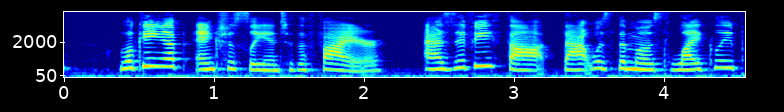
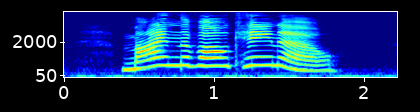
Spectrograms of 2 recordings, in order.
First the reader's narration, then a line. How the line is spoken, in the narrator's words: As soon as she had recovered her breath a little, she called out to the White King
